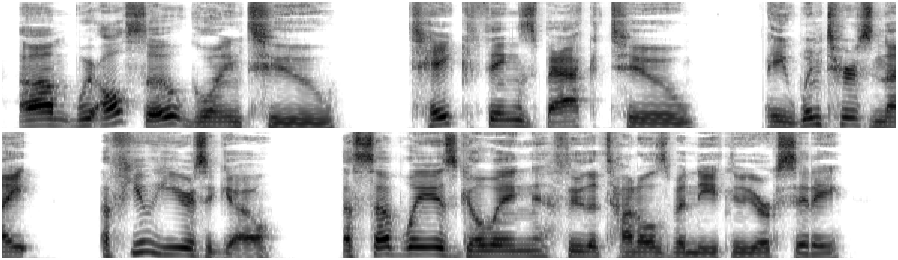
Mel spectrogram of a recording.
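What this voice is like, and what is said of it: Rough, strained voice. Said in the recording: “My voice is a little bit fucky right now. I did a lot of yelling ... So my voice is kind of messy.”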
